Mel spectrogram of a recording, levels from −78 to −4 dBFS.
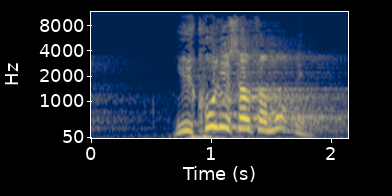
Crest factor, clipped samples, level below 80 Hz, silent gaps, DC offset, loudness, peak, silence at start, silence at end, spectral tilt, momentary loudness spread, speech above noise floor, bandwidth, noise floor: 16 dB; under 0.1%; -38 dBFS; none; under 0.1%; -17 LUFS; -4 dBFS; 0.7 s; 0.05 s; -4.5 dB/octave; 15 LU; 41 dB; 11 kHz; -57 dBFS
